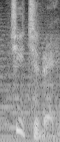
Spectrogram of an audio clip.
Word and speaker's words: ciciri: When they got hold of someone who they weren't sure was French, they made him or her pronounce the word cicere, which is apparently very hard to pronounce for French people.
